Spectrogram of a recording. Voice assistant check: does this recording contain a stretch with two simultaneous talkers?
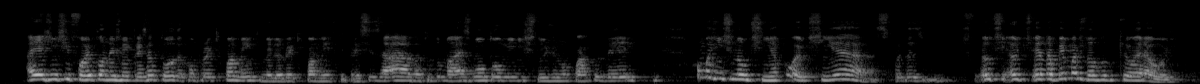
No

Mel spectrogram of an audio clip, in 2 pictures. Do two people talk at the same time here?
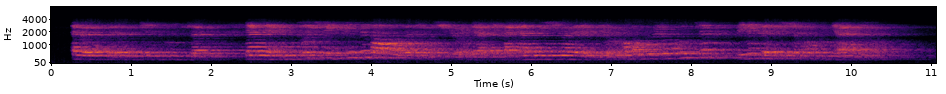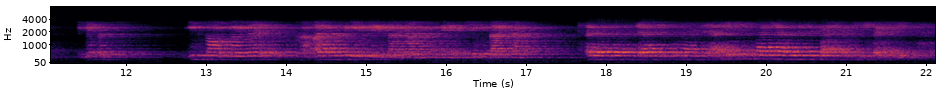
No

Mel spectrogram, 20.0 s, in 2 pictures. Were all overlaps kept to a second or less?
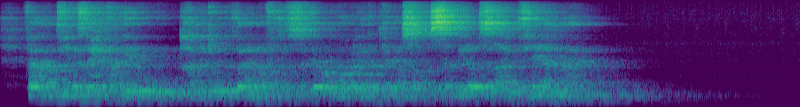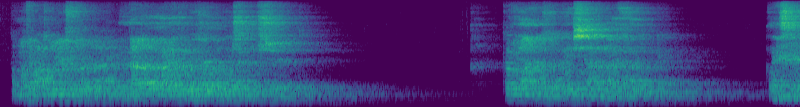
No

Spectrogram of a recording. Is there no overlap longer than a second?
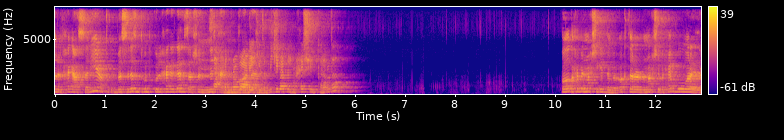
No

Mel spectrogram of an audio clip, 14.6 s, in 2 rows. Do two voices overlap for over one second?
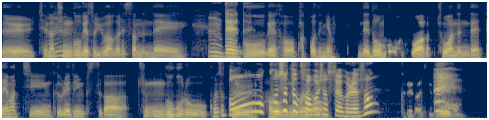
Yes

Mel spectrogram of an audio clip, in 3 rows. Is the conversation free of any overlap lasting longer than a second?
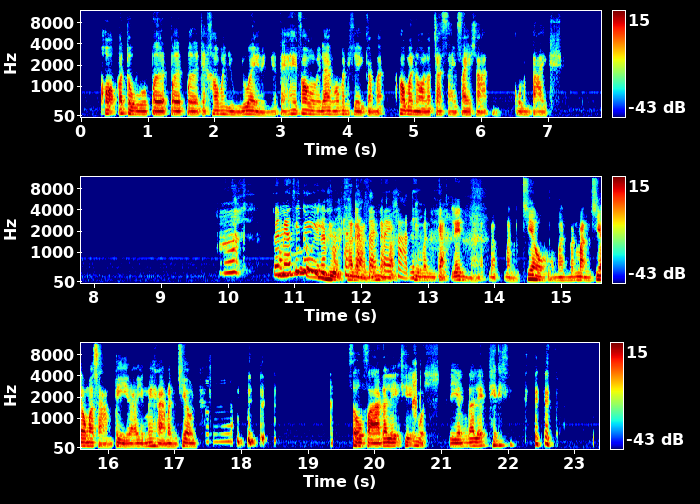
No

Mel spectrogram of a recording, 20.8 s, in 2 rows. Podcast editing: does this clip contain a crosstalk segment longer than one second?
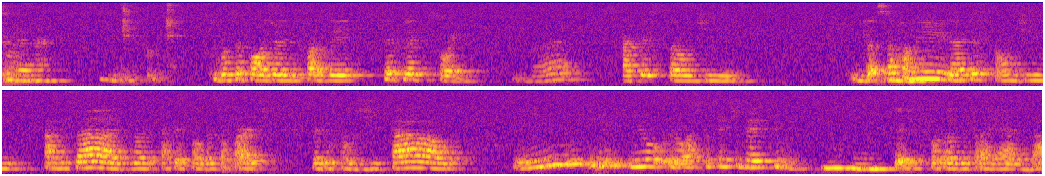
No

